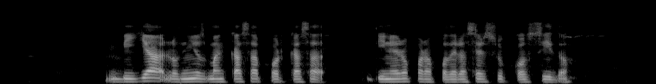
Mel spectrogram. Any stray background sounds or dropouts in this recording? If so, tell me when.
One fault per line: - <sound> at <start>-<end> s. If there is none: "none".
none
